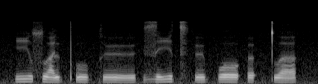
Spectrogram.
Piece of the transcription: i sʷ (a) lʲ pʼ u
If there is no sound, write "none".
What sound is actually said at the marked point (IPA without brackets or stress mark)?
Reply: a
